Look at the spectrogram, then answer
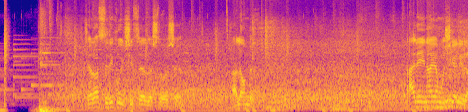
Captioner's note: background Music; sighs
